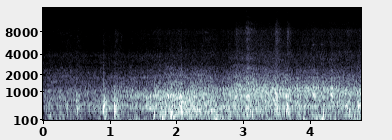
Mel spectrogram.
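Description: Indian Railways express train running at speed, heard from inside the coach through an open window: a steady rumble with the 'kadak kadak' clatter of the wheels over the rail joints. It grows louder about a second and a half in.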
